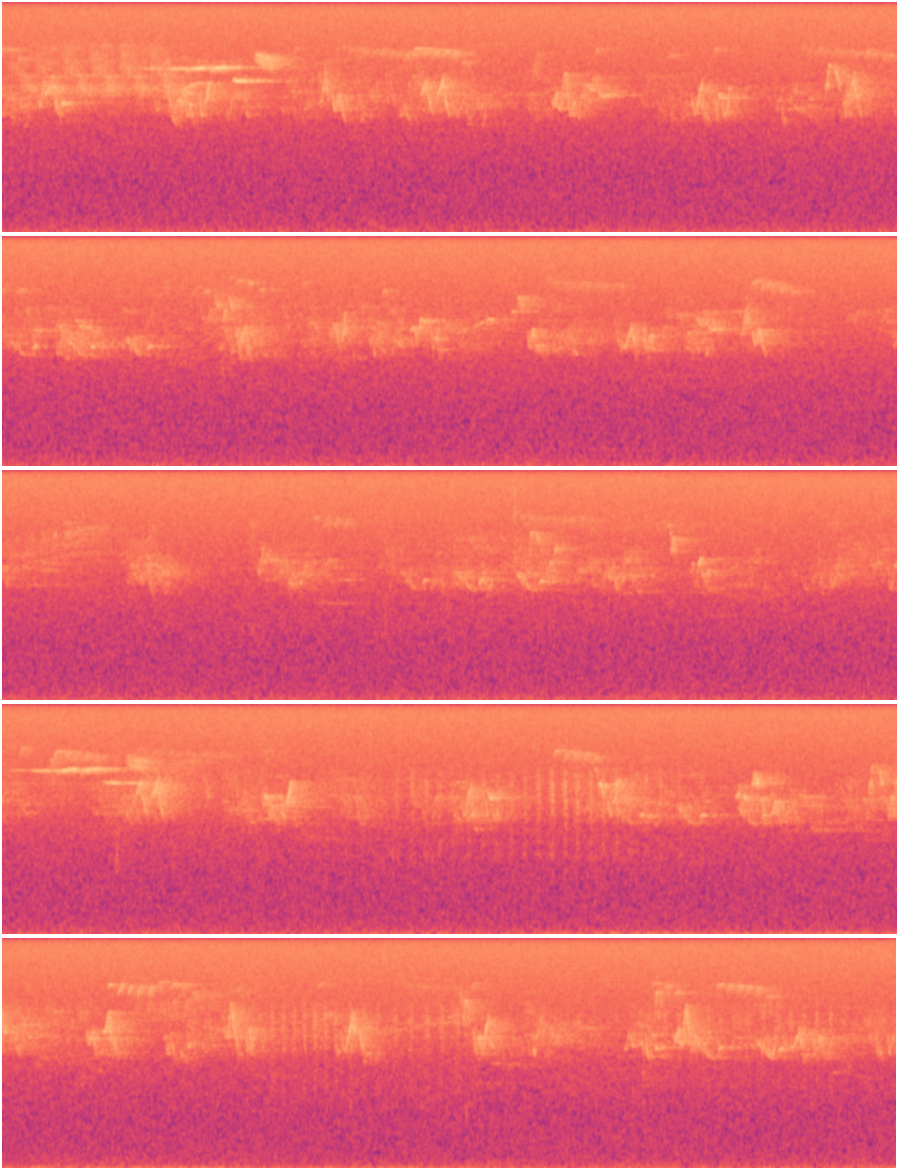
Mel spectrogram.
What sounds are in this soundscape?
Ovenbird, Black-capped Chickadee, Red-eyed Vireo, Black-throated Green Warbler, American Robin, Eastern Wood-Pewee, Black-throated Blue Warbler, unknown mammal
